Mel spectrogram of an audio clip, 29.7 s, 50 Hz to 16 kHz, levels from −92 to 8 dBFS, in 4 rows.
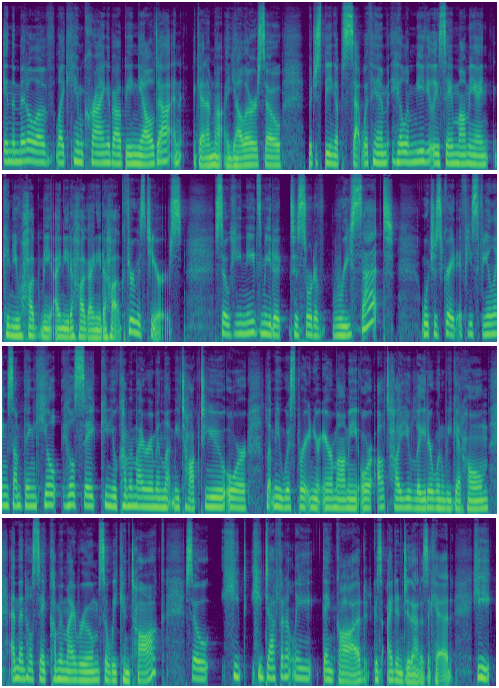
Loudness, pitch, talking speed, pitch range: -17 LUFS, 155 Hz, 240 wpm, 145-175 Hz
